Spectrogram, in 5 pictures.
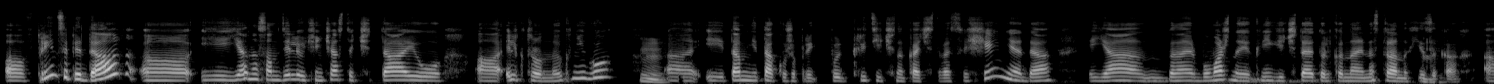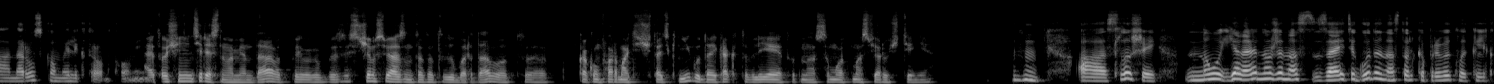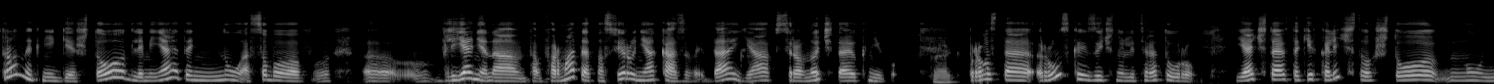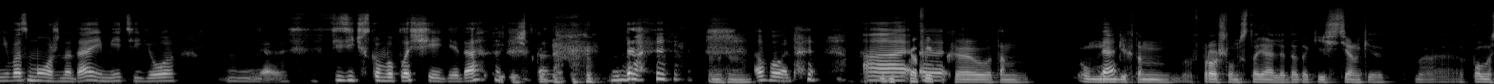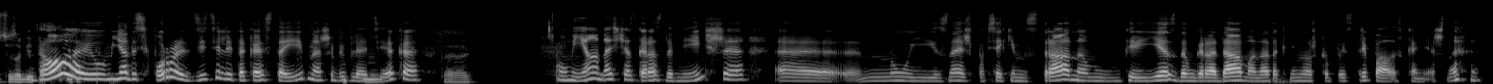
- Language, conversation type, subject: Russian, podcast, Как создать уютный уголок для чтения и отдыха?
- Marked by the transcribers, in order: other noise; chuckle; laughing while speaking: "да"; unintelligible speech; other background noise; tapping; chuckle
